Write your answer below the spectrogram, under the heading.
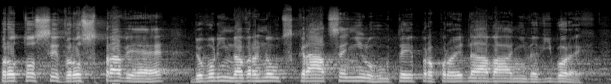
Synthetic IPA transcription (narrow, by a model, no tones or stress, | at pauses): pɾo̞t̪o̞sɪvɾo̞spɾavjɛ | do̞vo̞liːmnavr̩ɦno̞wt̪skɾaːt͡sɛɲiːlɦuːt̪ɪpɾo̞pɾo̞jɛdnaːvaːɲiːvɛviːbo̞ɾɛx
